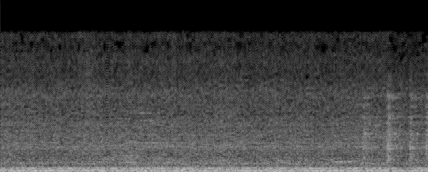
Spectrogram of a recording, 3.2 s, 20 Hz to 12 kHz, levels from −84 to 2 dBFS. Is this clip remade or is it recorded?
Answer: remade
